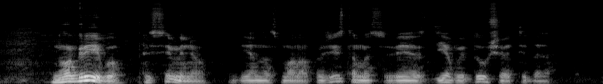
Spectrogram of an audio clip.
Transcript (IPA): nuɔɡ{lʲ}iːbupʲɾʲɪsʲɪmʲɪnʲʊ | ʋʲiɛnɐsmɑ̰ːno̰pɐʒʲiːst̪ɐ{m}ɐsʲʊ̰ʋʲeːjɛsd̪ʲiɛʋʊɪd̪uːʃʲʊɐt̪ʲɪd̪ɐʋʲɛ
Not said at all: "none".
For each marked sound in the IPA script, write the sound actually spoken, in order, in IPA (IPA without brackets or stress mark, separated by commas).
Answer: ɾʲ, m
